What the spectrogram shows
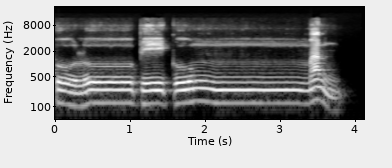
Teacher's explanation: Mendengung. Mim ditandai mimnya ada tasdidnya ditahan biar tampak mendengungnya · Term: idgham mimi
